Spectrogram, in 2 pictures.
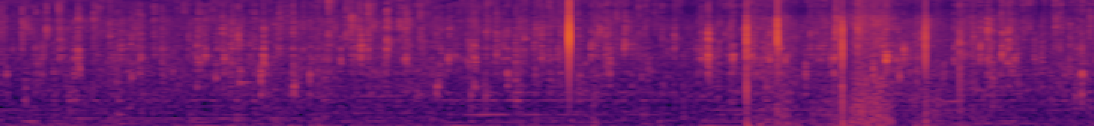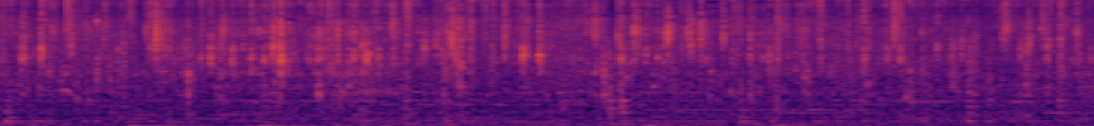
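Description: Rain falling, with many irregular drips and patters, and a brief louder rush of noise about five seconds in.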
